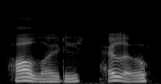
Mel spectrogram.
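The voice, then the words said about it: Very deep imitated voice. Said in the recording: “I'm Johnny Cash ... that particular impression ... it was a very deep voice”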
